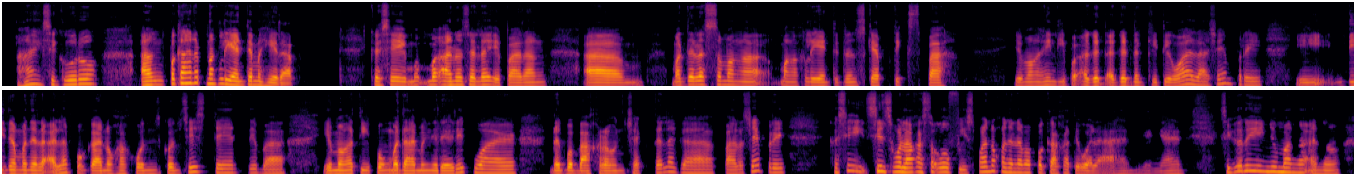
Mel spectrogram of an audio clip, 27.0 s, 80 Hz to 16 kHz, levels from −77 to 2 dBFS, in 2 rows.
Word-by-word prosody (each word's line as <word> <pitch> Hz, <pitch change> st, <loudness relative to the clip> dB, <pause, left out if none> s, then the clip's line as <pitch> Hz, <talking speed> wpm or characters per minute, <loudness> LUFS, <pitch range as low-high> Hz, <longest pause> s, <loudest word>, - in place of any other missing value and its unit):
Ay, 180 Hz, +1 st, -2 dB
siguro 180 Hz, +4 st, +1 dB, 0.4 s
ang 165 Hz, +2 st, +6 dB
paghahanap 225 Hz, +4 st, +5 dB
ng 205 Hz, -, +5 dB
kliyente 165 Hz, -5 st, +6 dB
mahirap. 115 Hz, -8 st, +1 dB, 0.6 s
Kasi 155 Hz, +1 st, +2 dB
ma 155 Hz, +2 st, -4 dB
maano 160 Hz, -1 st, +4 dB
sila 155 Hz, +1 st, +3 dB
eh, 160 Hz, -5 st, +2 dB
parang, 130 Hz, +1 st, 0 dB, 0.3 s
um, 125 Hz, 0 st, +4 dB, 0.2 s
madalas 160 Hz, +3 st, +3 dB
sa 170 Hz, -2 st, -2 dB
mga 150 Hz, -3 st, -1 dB
mga 145 Hz, -2 st, -4 dB
kliyente 135 Hz, -2 st, 0 dB
dun 135 Hz, +1 st, -5 dB
skeptics 140 Hz, +1 st, -5 dB
pa, 125 Hz, -1 st, +2 dB, 0.6 s
yung 140 Hz, 0 st, -4 dB
mga 145 Hz, -, -4 dB
hindi 145 Hz, -1 st, -5 dB
pa -, -, -3 dB
agad-agad 145 Hz, -1 st, +1 dB
nagtitiwala 135 Hz, +5 st, -2 dB
siyempre 175 Hz, -4 st, -7 dB, 0.3 s
eh, 125 Hz, 0 st, -7 dB
hindi 140 Hz, +1 st, -6 dB
naman 140 Hz, -1 st, +2 dB
nila 130 Hz, -, +4 dB
alam 170 Hz, +3 st, +1 dB
kung 135 Hz, -, -5 dB
gaano 125 Hz, +1 st, +3 dB
ka 130 Hz, 0 st, -3 dB
con 130 Hz, -1 st, -2 dB
consistent, 165 Hz, +4 st, -2 dB
'di 160 Hz, +1 st, -8 dB
ba? 75 Hz, -, -2 dB, 0.4 s
Yung 130 Hz, -, 0 dB
mga 135 Hz, +1 st, +3 dB
tipong 130 Hz, -1 st, -2 dB
madaming 125 Hz, -1 st, +2 dB
nire-require 150 Hz, +3 st, 0 dB, 0.3 s
nagba-background 120 Hz, -1 st, +1 dB
check -, -, -6 dB
talaga 120 Hz, -, -3 dB
para 140 Hz, 0 st, -2 dB
siyempre, 180 Hz, 0 st, -3 dB, 0.4 s
kasi 210 Hz, +4 st, -5 dB
since 220 Hz, -3 st, +1 dB
wala 195 Hz, -2 st, +6 dB
ka -, -, +2 dB
sa 190 Hz, -, -3 dB
office, 180 Hz, -7 st, -2 dB
paano 205 Hz, +3 st, 0 dB
ka 210 Hz, -, -4 dB
nila 175 Hz, -1 st, +1 dB
mapagkakatiwalaan? 125 Hz, -6 st, -4 dB
Ganyan, 125 Hz, +1 st, -11 dB, 0.3 s
siguro 215 Hz, +6 st, -2 dB
yun 215 Hz, -3 st, +1 dB
yung 195 Hz, -, +3 dB
mga 175 Hz, -7 st, 0 dB
ano 130 Hz, 0 st, -5 dB
145 Hz, 150 wpm, -23 LUFS, 130-175 Hz, 0.6 s, ang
